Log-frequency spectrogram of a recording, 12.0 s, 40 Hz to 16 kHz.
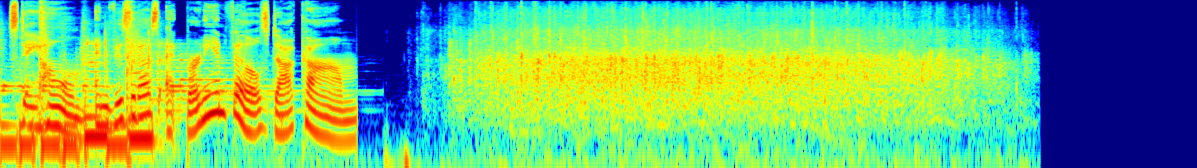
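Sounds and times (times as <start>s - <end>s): audience applauding: 4.2s - 10.4s.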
